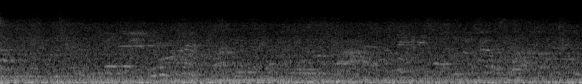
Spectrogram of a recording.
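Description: Children chatter softly a short way off.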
